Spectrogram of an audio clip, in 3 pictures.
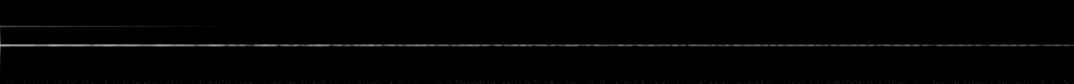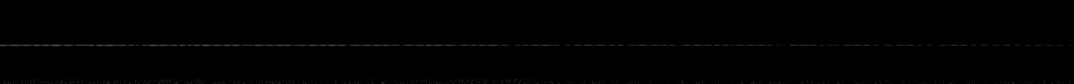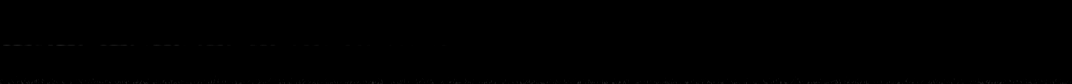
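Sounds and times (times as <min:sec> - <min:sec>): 
53mm tingshas chiming: 0:00.0 - 0:23.9.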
